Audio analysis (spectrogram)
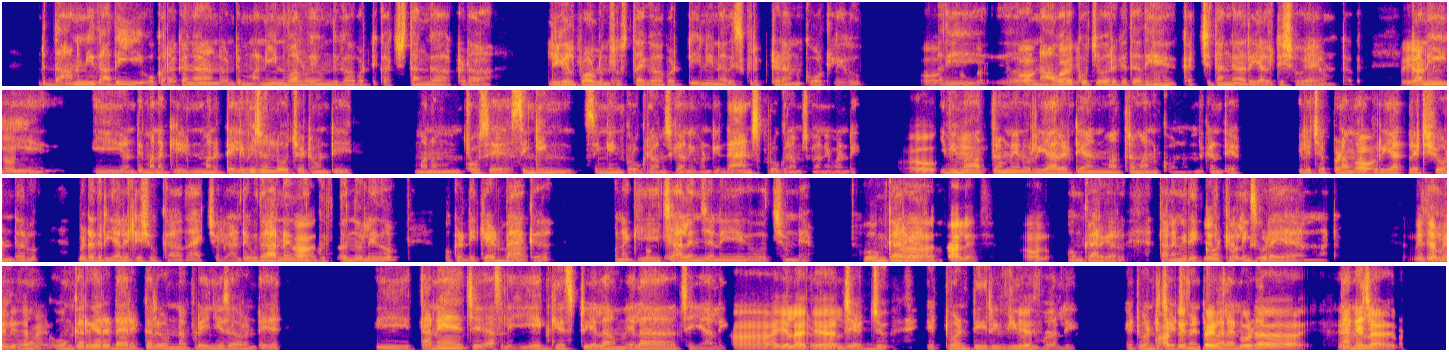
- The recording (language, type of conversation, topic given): Telugu, podcast, రియాలిటీ షోలు నిజంగానే నిజమేనా?
- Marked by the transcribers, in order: in English: "మనీ ఇన్వాల్వ్"; in English: "లీగల్ ప్రాబ్లమ్స్"; in English: "స్క్రిప్టెడ్"; in English: "సూపర్"; giggle; in English: "రియాలిటీ షో"; in English: "రియాలిటీ షోని"; in English: "టెలివిజన్‌లో"; in English: "సింగింగ్, సింగింగ్ ప్రోగ్రామ్స్"; in English: "డాన్స్ ప్రోగ్రామ్స్"; in English: "రియాలిటీ"; in English: "రియాలిటీ షో"; in English: "బట్"; in English: "రియాలిటీ షో"; other background noise; in English: "యాక్చువల్‌గా"; in English: "డికేడ్ బ్యాక్"; in English: "చాలెంజ్"; in English: "యెస్, యెస్"; in English: "ట్రోలింగ్స్"; in English: "డైరెక్టర్‌గా"; in English: "గెస్ట్"; in English: "రివ్యూ"; in English: "యెస్, యెస్ పార్టిసిపెంట్స్"; giggle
